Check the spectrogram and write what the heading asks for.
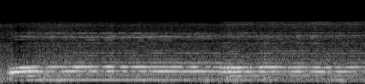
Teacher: अब इसका उदाहरण के लिए, जैसे हम संस्कृत में ओम शब्द बोलते हैं, तो ओम का जब उच्चारण करते हैं तो हम उसको कैसे खींचते हैं, ओम, मतलब ओ से लेकर मां तक के बीच में जो लंबी आवाज ध्वनि की खींचती है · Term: प्लुत स्वर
